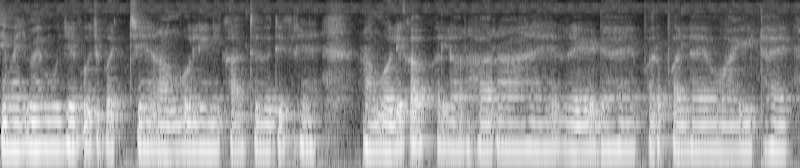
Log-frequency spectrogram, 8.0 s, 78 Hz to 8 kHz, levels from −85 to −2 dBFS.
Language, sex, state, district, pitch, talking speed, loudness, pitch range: Hindi, male, Bihar, Gaya, 135 Hz, 165 wpm, -16 LUFS, 135-140 Hz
